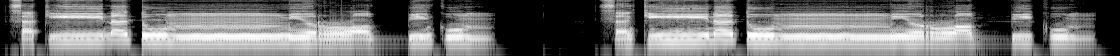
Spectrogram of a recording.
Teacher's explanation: Bila tanwin bertemu mim, kat sini namanya idgham bi gunnah. Masukkan bunyi tanwin ini ke dalam mim. Itu makna idgham. Kemudian bi gunnah. Dengung kadar dua harakat.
